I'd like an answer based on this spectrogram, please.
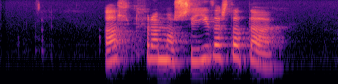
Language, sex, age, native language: Icelandic, male, 8, Icelandic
